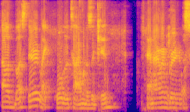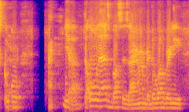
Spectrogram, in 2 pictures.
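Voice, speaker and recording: Music plays behind a man who speaks at a fairly quick pace and a medium pitch, with very even loudness and ordinary pitch variation. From Philippines. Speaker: podcast co-host. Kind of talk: casual chat.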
